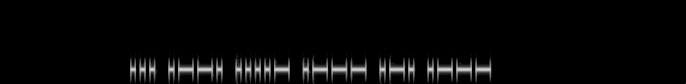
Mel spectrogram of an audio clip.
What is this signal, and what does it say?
Morse code, heard as a keyed tone, about 25 wpm, 700 Hz. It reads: SP4JRJ
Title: DXCC-100 Call Signs - 6 Characters - 25wpm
